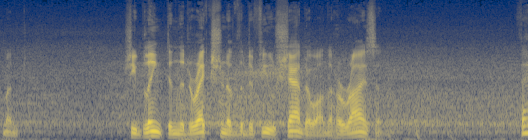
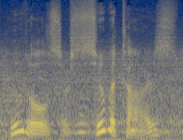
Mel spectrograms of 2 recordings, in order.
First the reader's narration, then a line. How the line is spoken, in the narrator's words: Barriss asked softly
